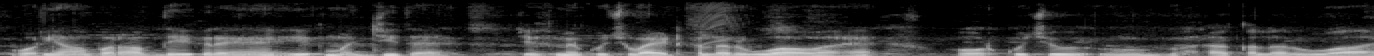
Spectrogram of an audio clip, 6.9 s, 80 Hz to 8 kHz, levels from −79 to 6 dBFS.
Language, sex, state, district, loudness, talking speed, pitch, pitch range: Hindi, male, Haryana, Jhajjar, -18 LUFS, 190 wpm, 130 Hz, 125-130 Hz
